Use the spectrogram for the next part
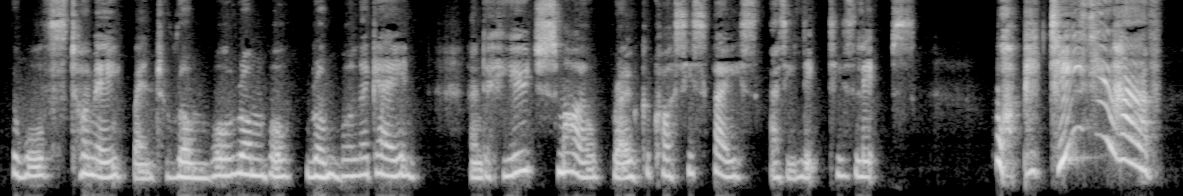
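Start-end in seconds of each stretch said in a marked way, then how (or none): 9.9-11.5 very high, loud gasp with swooping pitch. Reading a fairy tale, the girl speaks to the wolf, gasped.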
